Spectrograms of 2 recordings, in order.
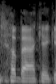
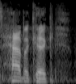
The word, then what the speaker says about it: Habakkuk: So it's not Habakkuk. It is Habakkuk.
